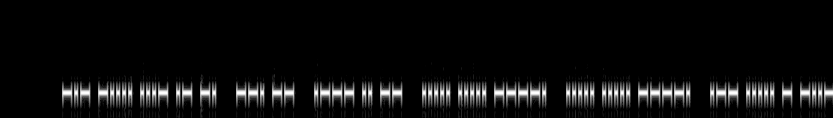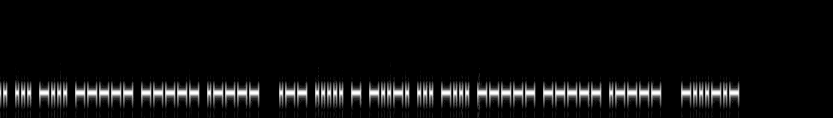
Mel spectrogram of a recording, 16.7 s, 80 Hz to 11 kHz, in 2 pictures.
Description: Morse code, heard as a keyed tone, about 37 wpm, 690 Hz. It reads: K6VAN GM JIM 559 559 W5T/SB001 W5T/SB001 <BK>
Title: SOTA QSO Practice 40wpm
